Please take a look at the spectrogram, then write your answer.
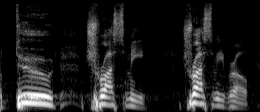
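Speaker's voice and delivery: loud, forceful plea to a drowning friend; urgent shout. Retold or imitated. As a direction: bark it urgently over the water. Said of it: "I'm all".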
